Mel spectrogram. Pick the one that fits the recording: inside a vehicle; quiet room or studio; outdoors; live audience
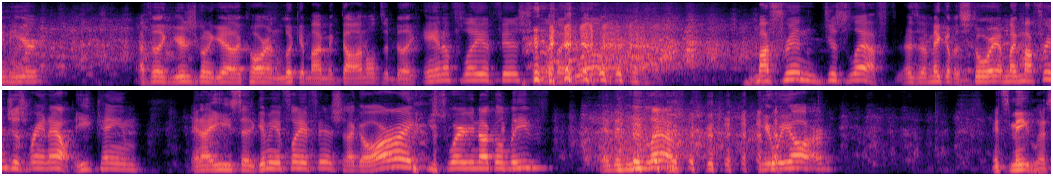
live audience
